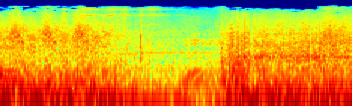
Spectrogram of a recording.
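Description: Loud booming blasts and crashing impacts from explosions during a boss fight in the video game Closers Online fill the clip, dense and continuous with a short lull midway.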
